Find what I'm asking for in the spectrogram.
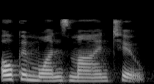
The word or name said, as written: open one's mind to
